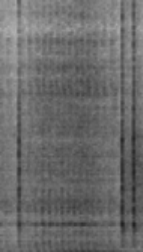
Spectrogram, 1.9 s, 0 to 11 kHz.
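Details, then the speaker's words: Bajaj Pulsar 150 idling: sharp metallic knocking over the engine thrum, from worn magneto (flywheel) bushes. The title calls it a one-way clutch sound; if left unfixed, the magnet plate could break and the engine seize. "यह वाली जो इसमें आवाज आ रही है हमारी इस bike के मैगनेट के बुश खराब हो चुके हैं इस खटखट की जवाद आ रही है"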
